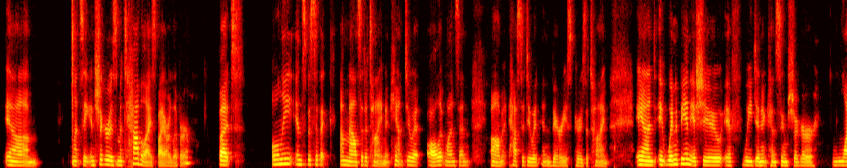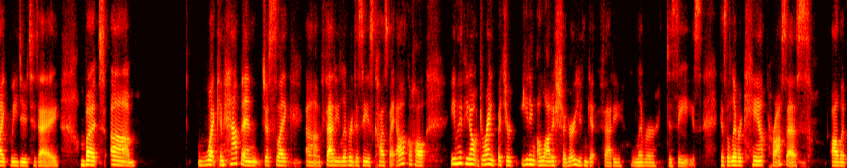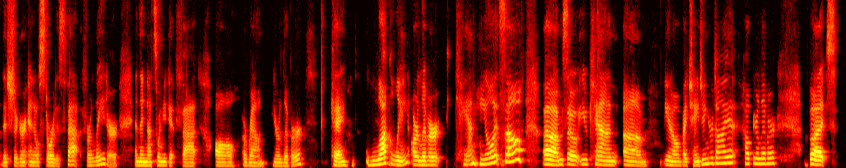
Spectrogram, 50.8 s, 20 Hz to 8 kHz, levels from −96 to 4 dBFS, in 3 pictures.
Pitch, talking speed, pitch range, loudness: 180 Hz, 160 wpm, 165-210 Hz, -24 LUFS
